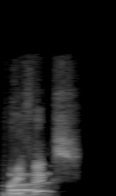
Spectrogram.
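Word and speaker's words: prix fixe: But we didn't realize that for Valentine's Day, I'm going to stop short of pronouncing this because I know you say it the proper way that annoys everybody, but I'm going to stop short and let you actually say it. – Prefix? – Yes.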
